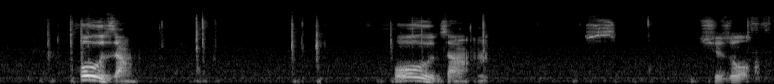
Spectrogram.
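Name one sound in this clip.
Fingers tap quickly on a computer keyboard.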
